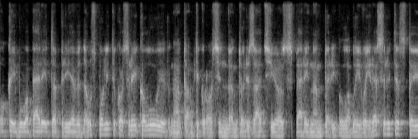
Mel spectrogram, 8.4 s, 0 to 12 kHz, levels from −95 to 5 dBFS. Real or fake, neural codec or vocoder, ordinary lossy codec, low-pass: real; none; Opus, 64 kbps; 10.8 kHz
